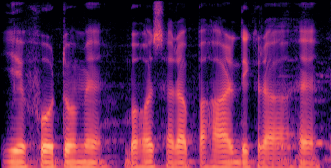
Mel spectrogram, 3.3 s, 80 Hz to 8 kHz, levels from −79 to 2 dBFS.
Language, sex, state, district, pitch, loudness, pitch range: Hindi, male, Arunachal Pradesh, Lower Dibang Valley, 95 Hz, -18 LUFS, 90-95 Hz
